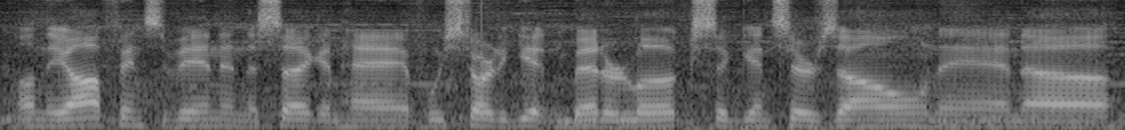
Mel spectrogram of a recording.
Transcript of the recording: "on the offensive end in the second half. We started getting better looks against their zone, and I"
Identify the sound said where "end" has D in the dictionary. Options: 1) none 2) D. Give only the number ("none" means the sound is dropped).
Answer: 1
